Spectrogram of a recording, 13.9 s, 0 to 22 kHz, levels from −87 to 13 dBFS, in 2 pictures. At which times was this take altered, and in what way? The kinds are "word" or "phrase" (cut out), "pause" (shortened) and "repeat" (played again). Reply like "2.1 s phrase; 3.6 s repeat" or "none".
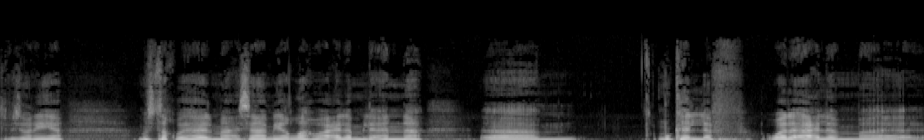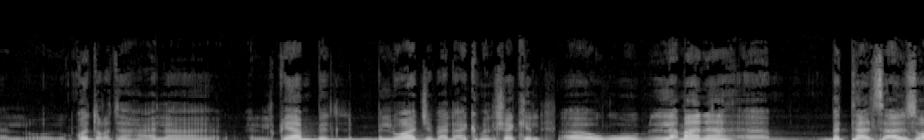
11.1 s pause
